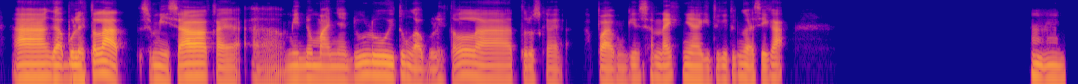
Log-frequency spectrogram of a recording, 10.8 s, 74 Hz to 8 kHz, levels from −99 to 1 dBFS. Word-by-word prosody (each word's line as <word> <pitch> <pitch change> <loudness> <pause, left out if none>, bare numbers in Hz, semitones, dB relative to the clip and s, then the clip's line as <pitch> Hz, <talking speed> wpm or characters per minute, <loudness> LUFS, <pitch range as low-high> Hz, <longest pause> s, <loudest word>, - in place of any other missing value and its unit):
eee, 115 +1 +7
nggak 110 -1 +1
boleh 110 -1 +1
telat, 130 0 +7 0.3
semisal 110 +4 +5
kayak, 95 0 -2
eee, - - -11
minumannya 100 -1 -3
dulu 125 +3 -1 0.2
itu 110 - -7
nggak 90 -5 -4
boleh 85 +2 -11
telat, 105 -4 0
terus 95 0 -8
kayak 90 -1 -10 0.3
apa, - - -1 0.2
mungkin 100 +3 -9
snack-nya 110 0 -3
gitu-gitu 100 +1 -9
nggak 105 -4 -4
sih 100 - -3
Kak? - - 0 2.5
Mhm. 105 -3 -4
105 Hz, 130 wpm, -25 LUFS, 100-110 Hz, 2.5 s, eee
